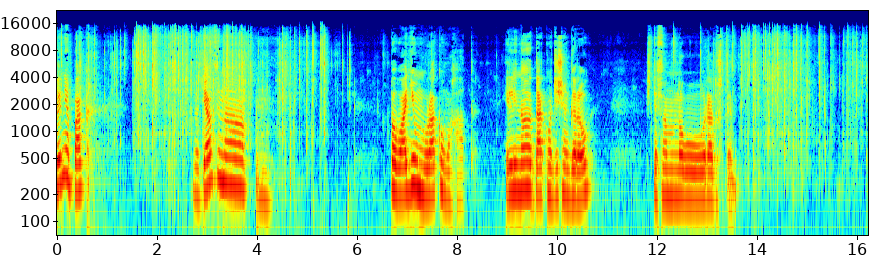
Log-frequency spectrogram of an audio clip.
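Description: A foil wrapper crinkles as hands handle it.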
